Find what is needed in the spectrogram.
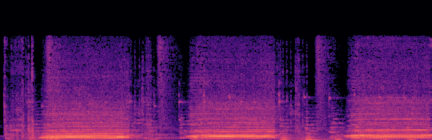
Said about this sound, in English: Outside the workshop, Ruth made an alarm clock using steam whistles from an old railway engine. When the alarm goes off, it sounds like this.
